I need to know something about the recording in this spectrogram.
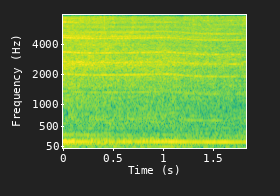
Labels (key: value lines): label: anthrophony, boat engine
recorder: SoundTrap 500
